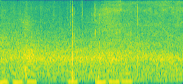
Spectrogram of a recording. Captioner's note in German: none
